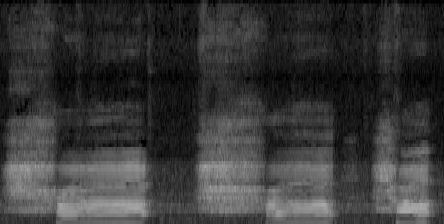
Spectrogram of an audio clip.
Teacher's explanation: حلق کے نچلے حصے سے پڑھتے ہیں. حلق کے جو اندر سے آواز نکلنی چاہیے. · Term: بڑی ہا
